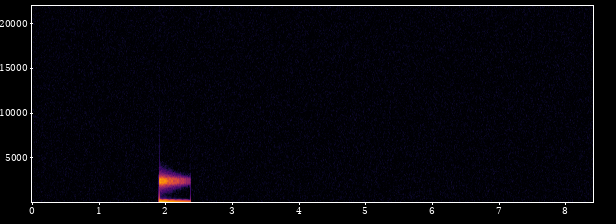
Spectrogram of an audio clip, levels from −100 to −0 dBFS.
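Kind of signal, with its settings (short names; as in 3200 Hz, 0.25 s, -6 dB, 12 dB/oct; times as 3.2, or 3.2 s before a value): Risset drum length 0.47 s, pitch 100 Hz, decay 1.44 s, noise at 2400 Hz, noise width 510 Hz, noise 35%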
